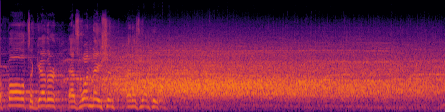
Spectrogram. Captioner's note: cheers, applause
